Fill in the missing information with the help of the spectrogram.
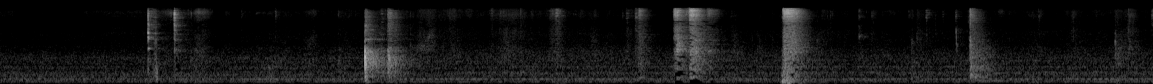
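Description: Dishes and metal cutlery being handled on a kitchen counter: a dozen or so irregular clinks and knocks, the loudest about eight seconds in.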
